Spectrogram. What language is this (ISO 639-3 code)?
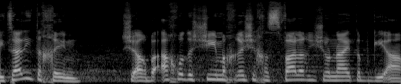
heb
